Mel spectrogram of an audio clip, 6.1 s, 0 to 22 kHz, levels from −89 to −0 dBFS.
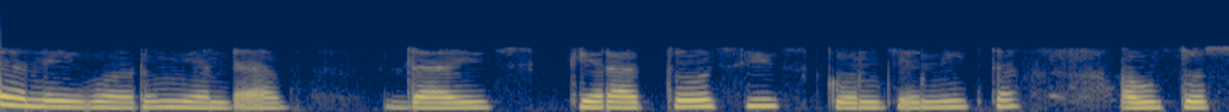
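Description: From start to finish the speech carries AMR narrowband mobile codec damage, and it is heavy. Nothing is left above 4 kHz, and the very low bitrate, which fits roughly 5.9 kbps, makes the voice buzzy and synthetic. On a spectrogram the energy stops flat at a 4 kHz ceiling, and the harmonics look smeared.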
